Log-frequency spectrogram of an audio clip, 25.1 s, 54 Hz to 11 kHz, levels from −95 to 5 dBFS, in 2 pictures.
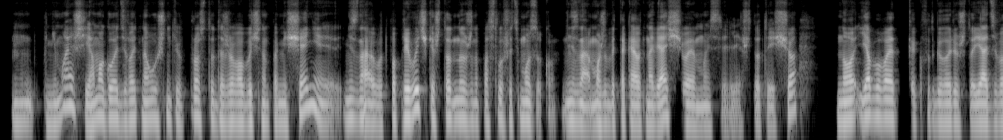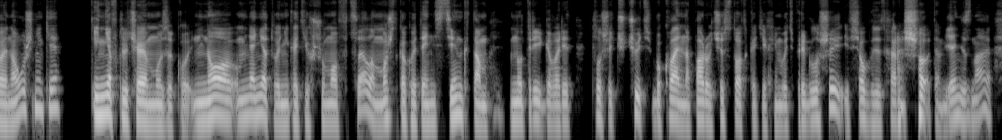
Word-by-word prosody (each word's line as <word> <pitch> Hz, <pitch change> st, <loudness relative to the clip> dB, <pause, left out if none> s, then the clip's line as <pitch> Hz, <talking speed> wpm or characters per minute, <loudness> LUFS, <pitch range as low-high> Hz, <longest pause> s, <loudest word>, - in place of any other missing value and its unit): М, 110 Hz, 0 st, -4 dB
понимаешь, 125 Hz, -, -2 dB
я 105 Hz, +1 st, +3 dB
могу 130 Hz, 0 st, +2 dB
одевать 125 Hz, 0 st, -1 dB
наушники 120 Hz, 0 st, -2 dB
просто 120 Hz, +2 st, -3 dB
даже 110 Hz, +1 st, 0 dB
в 110 Hz, -, 0 dB
обычном 110 Hz, 0 st, 0 dB
помещении. 110 Hz, -, +1 dB
Не 125 Hz, 0 st, -2 dB
знаю, 115 Hz, -3 st, +2 dB
вот 105 Hz, 0 st, -5 dB
по 120 Hz, -, +2 dB
привычке, 130 Hz, +4 st, +5 dB
что 125 Hz, +1 st, +1 dB
нужно 120 Hz, -2 st, -1 dB
послушать 115 Hz, 0 st, -5 dB
музыку. 120 Hz, -3 st, -3 dB
Не 115 Hz, +1 st, -2 dB
знаю, 110 Hz, -4 st, +2 dB
может 110 Hz, +1 st, 0 dB
быть 110 Hz, 0 st, -4 dB
такая 105 Hz, -1 st, +4 dB
вот 100 Hz, -, -2 dB
навязчивая 105 Hz, 0 st, +3 dB
мысль, 95 Hz, +1 st, -5 dB
или -, -, -9 dB
что-то -, -, -7 dB
еще. -, -, 0 dB, 0.5 s
Но 120 Hz, +2 st, +5 dB
я 135 Hz, +1 st, +5 dB
бывает, 130 Hz, -2 st, +3 dB
как 115 Hz, -, -9 dB
вот -, -, -9 dB
говорю, 110 Hz, 0 st, 0 dB
что 110 Hz, -, -6 dB
я 110 Hz, +1 st, +6 dB
одеваю 110 Hz, 0 st, +2 dB
наушники, 175 Hz, -, -2 dB, 0.4 s
и 140 Hz, -, +4 dB
не 145 Hz, +1 st, +6 dB
включаю 120 Hz, -3 st, +4 dB
музыку, 105 Hz, -2 st, -3 dB
но 130 Hz, +4 st, +5 dB
у -, -, -6 dB
меня 135 Hz, +3 st, +1 dB
нету 135 Hz, -6 st, 0 dB
никаких 105 Hz, -1 st, -4 dB
шумов 110 Hz, -1 st, -3 dB
в -, -, -19 dB
целом. 85 Hz, +6 st, -1 dB
Может 125 Hz, +4 st, -1 dB
какой-то 115 Hz, -2 st, -1 dB
инстинкт 130 Hz, +5 st, -2 dB
там 105 Hz, -3 st, +1 dB, 0.2 s
внутри 115 Hz, +1 st, -1 dB
говорит: 105 Hz, +1 st, -3 dB, 0.2 s
"Слушай, -, -, -5 dB
чуть-чуть, -, -, -3 dB
буквально 115 Hz, -2 st, +1 dB
пару 115 Hz, +1 st, +2 dB
частот -, -, -4 dB
каких-нибудь 100 Hz, -1 st, -9 dB
приглуши, 125 Hz, -, -1 dB
и -, -, -9 dB
всё 130 Hz, -, -2 dB
будет 110 Hz, -2 st, -7 dB
хорошо" -, -, +2 dB
там, 95 Hz, -, -11 dB
я 120 Hz, +6 st, -1 dB
не 135 Hz, -3 st, -4 dB
знаю. 125 Hz, +2 st, -7 dB
115 Hz, 175 wpm, -25 LUFS, 110-125 Hz, 0.5 s, я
